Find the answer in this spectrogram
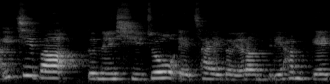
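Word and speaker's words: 市場: 그래서 여기서는 아까 어떤 추상적인 시장일 때는 시조하고 발음을 했으나 자 우리가 어떤 직접 가서 거래를 하는 그런 시장, 물건을 사고 팔고 하는 그런 시장일 때는 요거를 이치하고 발음을 하고요. 요 앞을 훈독으로 발음을 했기 때문에 요 뒤에도 훈독으로 발음을 합니다. 그래서 요거를 바라고 발음을 해서 이치바라고 합니다.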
